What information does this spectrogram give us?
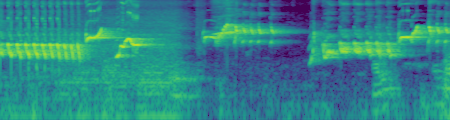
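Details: Song of a white-rumped shama used to stir other birds: a rapid rattling trill, sharp high slurs, a pause, then rich trilled phrases that fall and then rise again.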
